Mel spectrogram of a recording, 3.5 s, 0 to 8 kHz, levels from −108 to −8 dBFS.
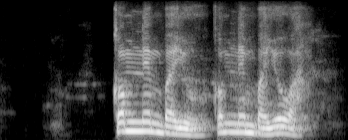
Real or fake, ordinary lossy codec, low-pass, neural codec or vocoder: real; Opus, 24 kbps; 7.2 kHz; none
